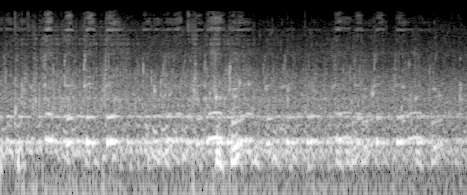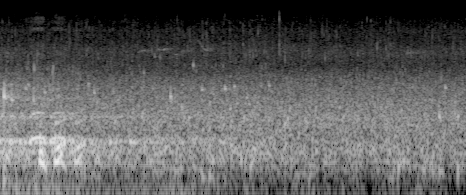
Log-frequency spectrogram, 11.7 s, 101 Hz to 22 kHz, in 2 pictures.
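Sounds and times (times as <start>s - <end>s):
warbling tones: 0.0s - 7.8s
river water flowing: 0.0s - 11.6s.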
